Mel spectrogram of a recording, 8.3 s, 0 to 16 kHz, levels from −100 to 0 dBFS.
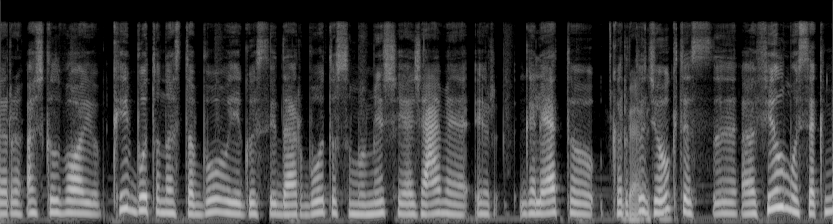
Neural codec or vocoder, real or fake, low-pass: none; real; 10.8 kHz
